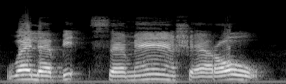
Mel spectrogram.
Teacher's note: همزة give a little hiccup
